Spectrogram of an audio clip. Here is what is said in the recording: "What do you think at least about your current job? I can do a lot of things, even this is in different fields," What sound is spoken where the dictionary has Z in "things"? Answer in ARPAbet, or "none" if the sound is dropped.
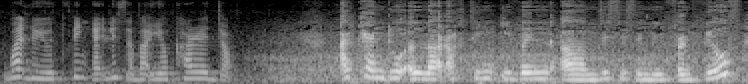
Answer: none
